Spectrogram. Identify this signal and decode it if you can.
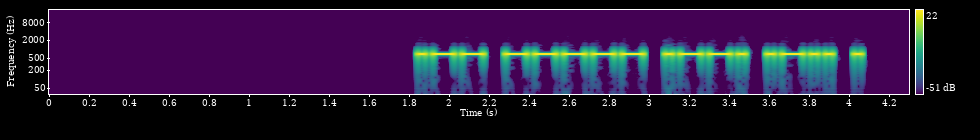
Morse code, heard as a keyed tone, about 30 wpm, 700 Hz. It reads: W0PLE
